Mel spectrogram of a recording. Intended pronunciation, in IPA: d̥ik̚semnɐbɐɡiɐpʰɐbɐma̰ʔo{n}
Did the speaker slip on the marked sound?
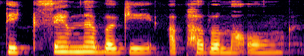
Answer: yes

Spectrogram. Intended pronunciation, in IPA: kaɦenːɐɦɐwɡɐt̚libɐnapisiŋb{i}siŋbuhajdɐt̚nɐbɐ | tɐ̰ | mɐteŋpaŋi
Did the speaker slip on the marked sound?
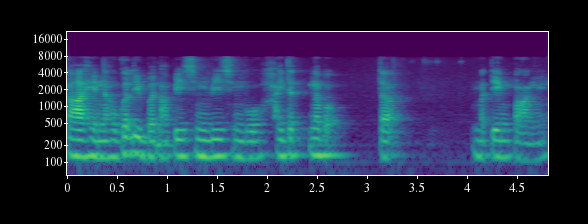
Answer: no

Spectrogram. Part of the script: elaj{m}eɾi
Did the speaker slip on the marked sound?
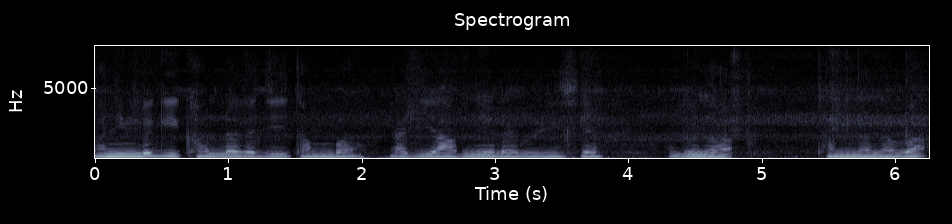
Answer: yes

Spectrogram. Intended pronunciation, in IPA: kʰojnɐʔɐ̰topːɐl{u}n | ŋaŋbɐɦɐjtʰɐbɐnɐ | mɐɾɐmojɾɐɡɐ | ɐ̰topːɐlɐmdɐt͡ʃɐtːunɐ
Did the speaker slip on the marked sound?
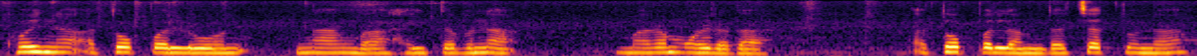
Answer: yes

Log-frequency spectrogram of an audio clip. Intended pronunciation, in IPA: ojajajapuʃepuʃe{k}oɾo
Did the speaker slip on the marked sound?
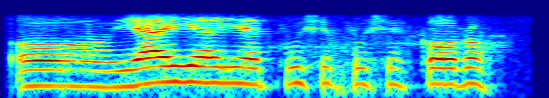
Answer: no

